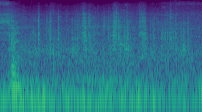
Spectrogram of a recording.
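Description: Low, steady rumble of a baby stroller's wheels rolling over a paving-stone path.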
